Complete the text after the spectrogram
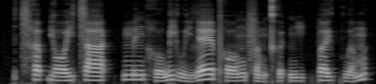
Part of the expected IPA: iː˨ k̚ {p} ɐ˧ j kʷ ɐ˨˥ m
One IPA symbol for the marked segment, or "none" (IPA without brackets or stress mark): p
